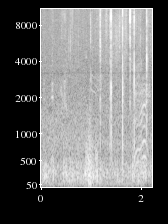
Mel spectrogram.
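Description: A small group clapping for the ribbon cut: scattered, uneven hand claps starting about a second in, over people talking.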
